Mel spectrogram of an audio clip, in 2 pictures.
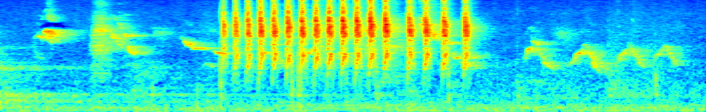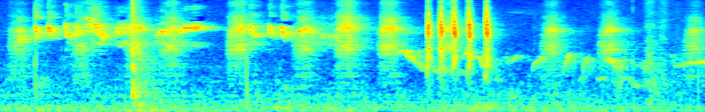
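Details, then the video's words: Fighting Eurasian tree sparrow making harsh, rapid chatter: one loud burst of close-set buzzy pulses for over a second, then scattered thin chirps and twittering notes, and a short second chatter near the end. "Burung Gereja Tarung Nyerecet Kasaran Speed Rapat Suara Jernih"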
